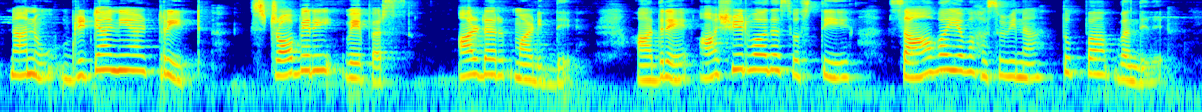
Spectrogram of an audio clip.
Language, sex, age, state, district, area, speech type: Kannada, female, 18-30, Karnataka, Shimoga, rural, read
